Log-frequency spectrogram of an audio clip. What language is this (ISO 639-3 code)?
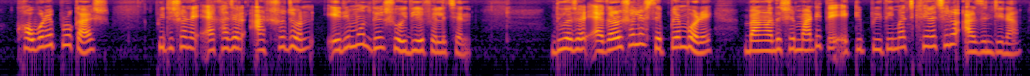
ben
